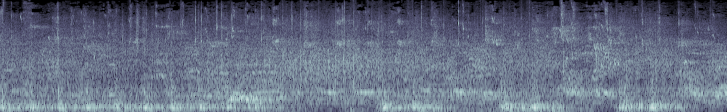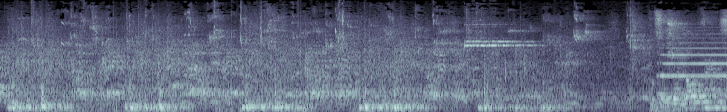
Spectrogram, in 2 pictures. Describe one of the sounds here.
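A basketball bounces on a hardwood floor in a large echoing hall.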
